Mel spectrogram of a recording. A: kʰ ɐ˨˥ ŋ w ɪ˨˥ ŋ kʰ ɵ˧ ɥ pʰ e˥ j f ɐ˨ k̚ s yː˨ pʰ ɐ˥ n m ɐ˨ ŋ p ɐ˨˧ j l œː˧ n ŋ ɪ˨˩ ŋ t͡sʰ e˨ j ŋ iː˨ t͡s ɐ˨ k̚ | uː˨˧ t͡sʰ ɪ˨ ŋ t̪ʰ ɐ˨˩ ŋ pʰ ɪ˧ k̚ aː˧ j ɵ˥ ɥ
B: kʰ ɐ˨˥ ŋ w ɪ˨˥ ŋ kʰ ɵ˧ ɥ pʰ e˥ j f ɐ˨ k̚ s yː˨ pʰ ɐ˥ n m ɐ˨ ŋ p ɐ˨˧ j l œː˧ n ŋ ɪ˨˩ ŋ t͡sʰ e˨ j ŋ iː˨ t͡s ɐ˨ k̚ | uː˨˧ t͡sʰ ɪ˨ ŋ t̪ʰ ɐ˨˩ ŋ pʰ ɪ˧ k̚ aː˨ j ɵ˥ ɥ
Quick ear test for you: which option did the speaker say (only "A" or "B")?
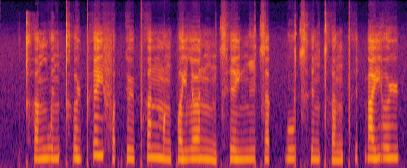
A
